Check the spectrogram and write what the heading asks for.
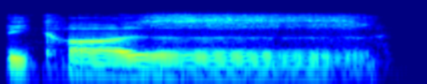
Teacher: It ends in the sound and it's voiced. The last sound in because is a voiced Z sound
